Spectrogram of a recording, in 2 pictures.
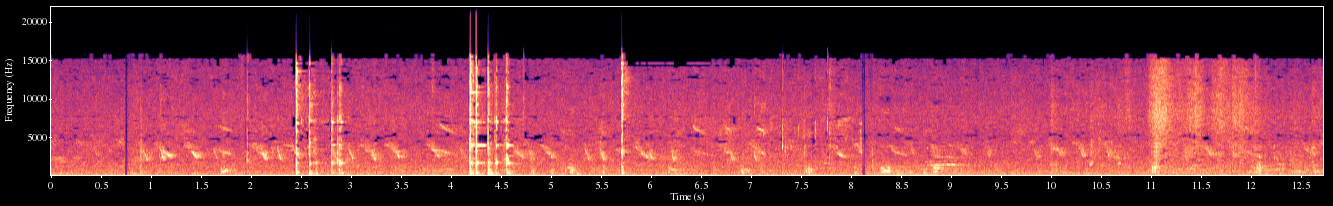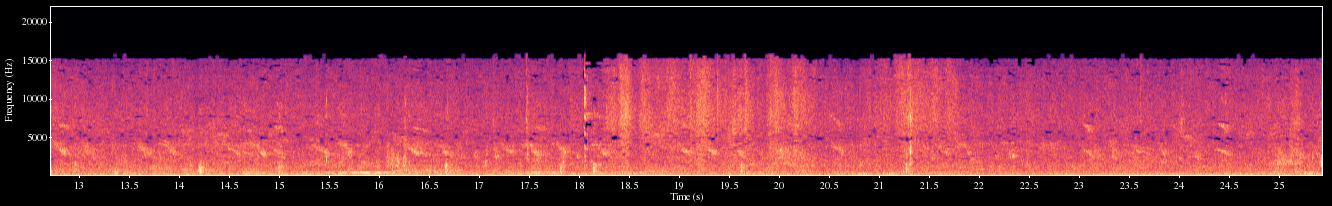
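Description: Chickens clucking now and then in the background. A few sharp clicks in the first six seconds, the loudest about four seconds in.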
